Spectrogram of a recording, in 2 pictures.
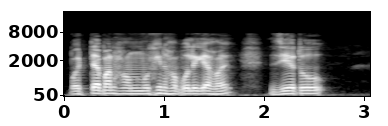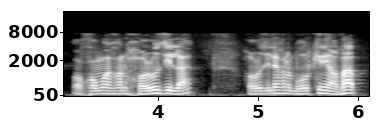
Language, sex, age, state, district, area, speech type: Assamese, male, 30-45, Assam, Charaideo, rural, spontaneous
